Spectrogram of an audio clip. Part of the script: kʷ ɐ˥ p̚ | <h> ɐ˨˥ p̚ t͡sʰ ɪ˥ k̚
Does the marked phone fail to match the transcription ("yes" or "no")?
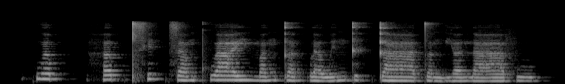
no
